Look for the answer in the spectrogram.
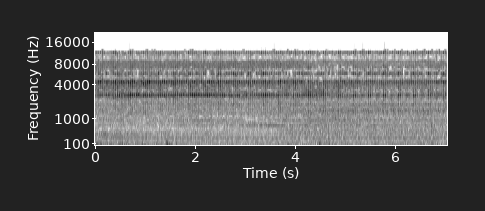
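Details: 2015 Ford Ranger 2.2 diesel at idle: a fairly regular light ticking, about 200 per minute, over the usual diesel clatter; owner asks what makes this noise, source unidentified.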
